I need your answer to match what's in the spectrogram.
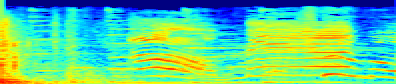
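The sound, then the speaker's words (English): A heavy wooden thunk as a door is dropped down onto thieves' heads, followed by two drawn-out, wavering cries from voices, like people yelping in pain and alarm. “So great was his shaking that he lost his grip on the door and dropped it right down onto the thieves' heads.”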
